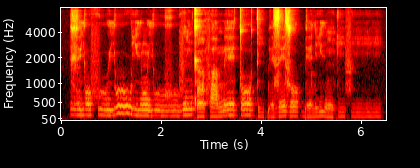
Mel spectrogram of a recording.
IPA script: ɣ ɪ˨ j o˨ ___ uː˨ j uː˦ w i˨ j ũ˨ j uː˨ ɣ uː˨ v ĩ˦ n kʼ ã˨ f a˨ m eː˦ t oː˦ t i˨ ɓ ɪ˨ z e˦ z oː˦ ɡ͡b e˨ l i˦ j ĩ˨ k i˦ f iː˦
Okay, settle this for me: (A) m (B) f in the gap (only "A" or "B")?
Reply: B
